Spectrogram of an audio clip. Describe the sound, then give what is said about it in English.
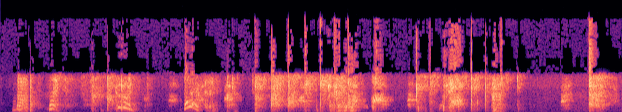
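A dog barks and yelps excitedly in a rapid, irregular burst of loud calls, some rising into whiny, howl-like tones, with brief pauses between clusters, set off by someone saying "ow". “It helps if you say ow. Yeah, that dog.”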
